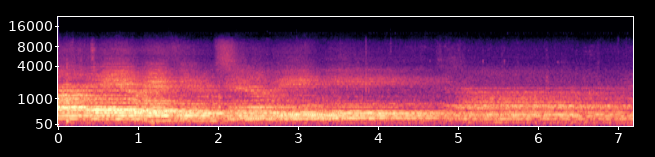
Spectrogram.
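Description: Large choir with orchestra singing sustained chords that slowly fade away, dying down markedly by the end.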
